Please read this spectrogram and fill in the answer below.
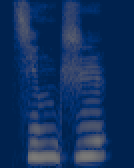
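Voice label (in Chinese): "精致", Chinese; HSK; HSK6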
